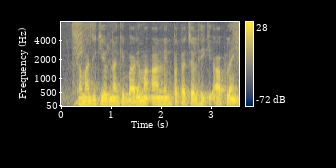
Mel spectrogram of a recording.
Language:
Chhattisgarhi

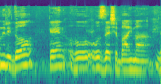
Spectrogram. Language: Hebrew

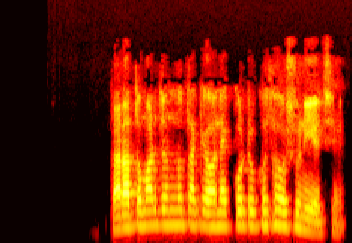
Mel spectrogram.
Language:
Bangla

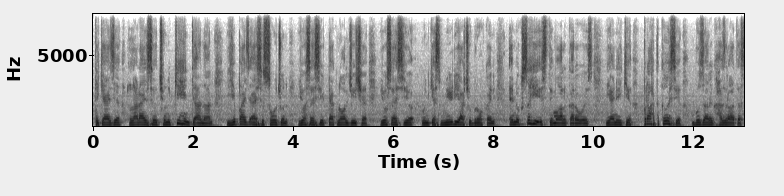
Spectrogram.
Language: Kashmiri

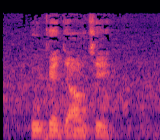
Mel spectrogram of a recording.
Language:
Goaria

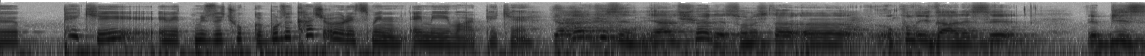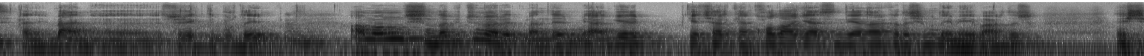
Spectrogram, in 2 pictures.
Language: Turkish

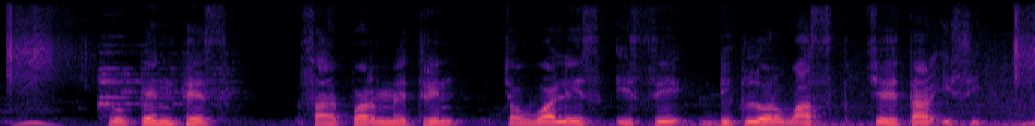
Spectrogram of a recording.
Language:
Marathi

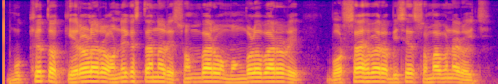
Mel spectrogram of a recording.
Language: Odia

